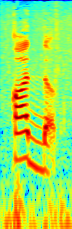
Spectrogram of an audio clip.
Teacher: Dalnya qalqalah sughra karena sukunnya asli ya, bukan karena disukunkan karena waqaf, asli. Dipantulkan ya, cara bacanya dipantulkan dan pantulannya kecil aja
